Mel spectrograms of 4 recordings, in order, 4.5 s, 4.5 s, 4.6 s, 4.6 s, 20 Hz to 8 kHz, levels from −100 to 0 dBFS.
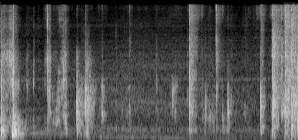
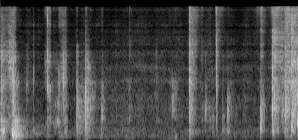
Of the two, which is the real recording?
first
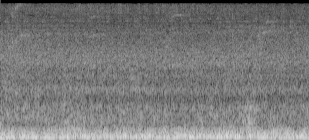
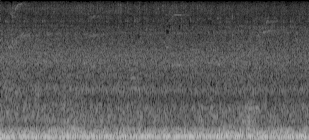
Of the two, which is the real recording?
second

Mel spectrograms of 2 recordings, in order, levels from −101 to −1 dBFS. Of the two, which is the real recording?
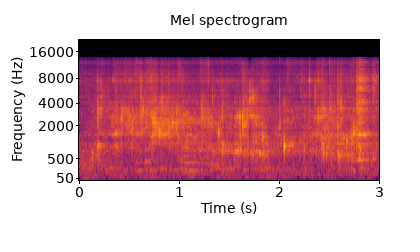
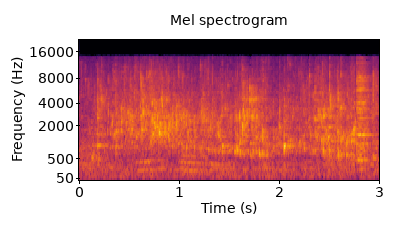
second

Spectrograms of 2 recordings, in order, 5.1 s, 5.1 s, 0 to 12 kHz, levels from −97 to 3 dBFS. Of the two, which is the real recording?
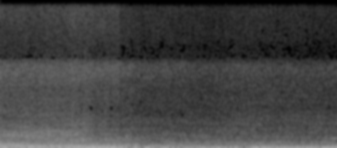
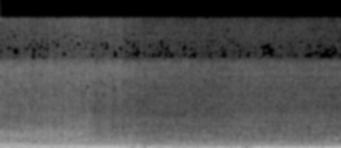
first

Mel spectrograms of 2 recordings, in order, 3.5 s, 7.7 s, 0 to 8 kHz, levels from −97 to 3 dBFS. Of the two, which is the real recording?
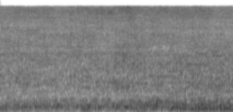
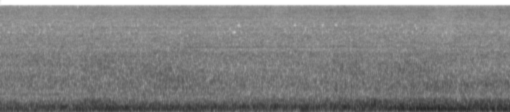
second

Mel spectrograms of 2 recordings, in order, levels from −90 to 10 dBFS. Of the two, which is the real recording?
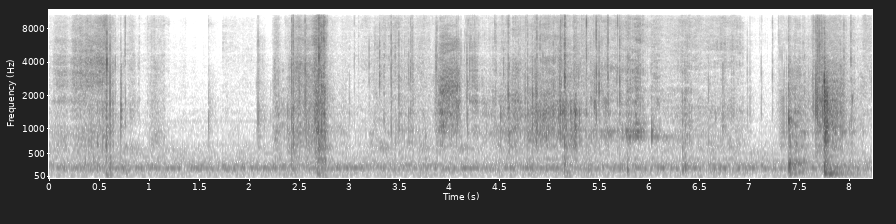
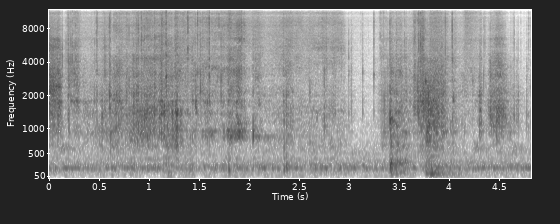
first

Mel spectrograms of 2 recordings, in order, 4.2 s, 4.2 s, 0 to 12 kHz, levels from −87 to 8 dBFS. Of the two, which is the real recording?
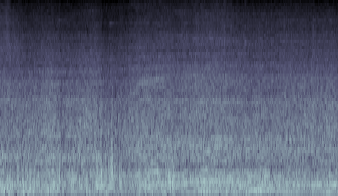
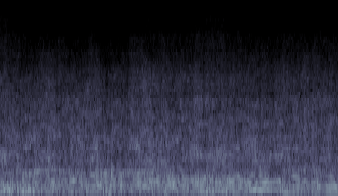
first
